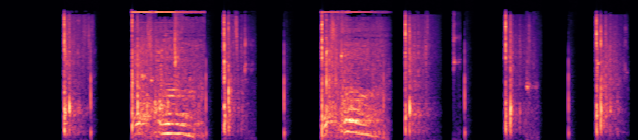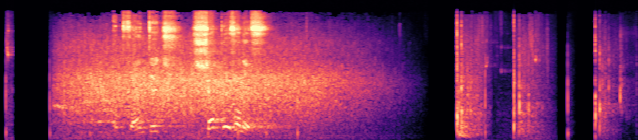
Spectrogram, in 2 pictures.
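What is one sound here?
A tennis ball is struck by rackets, with sharp pops back and forth.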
